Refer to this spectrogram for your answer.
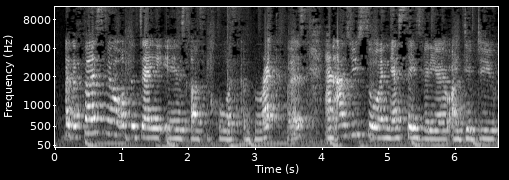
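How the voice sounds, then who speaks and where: With faint music in the background and audible room echo, a woman speaks at a moderate pace. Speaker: fitness vlogger. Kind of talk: casual vlog chat. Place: kitchen. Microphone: phone near.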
